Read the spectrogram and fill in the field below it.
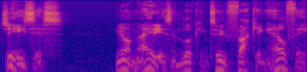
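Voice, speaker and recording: A man puts on a raspy character voice in an Australian accent, medium in pitch with very wide pitch swings. He keeps a moderate pace. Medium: read story. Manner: dry, swearing, casual.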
